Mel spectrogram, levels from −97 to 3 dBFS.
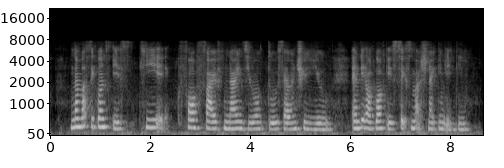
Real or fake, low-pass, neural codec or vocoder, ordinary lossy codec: fake; none; codec, 16 kHz, 4.8 kbps, FACodec; none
